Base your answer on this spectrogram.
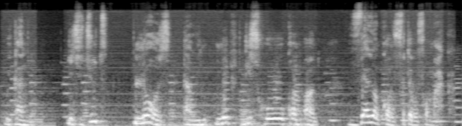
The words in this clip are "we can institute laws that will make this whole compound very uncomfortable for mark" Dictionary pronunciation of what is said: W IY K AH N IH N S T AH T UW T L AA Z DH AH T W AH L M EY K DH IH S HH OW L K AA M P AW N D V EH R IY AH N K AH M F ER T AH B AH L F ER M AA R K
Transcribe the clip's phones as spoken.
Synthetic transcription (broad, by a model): W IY K AH N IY N S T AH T UW T L AA Z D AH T W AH M EY K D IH S HH OW L K AA M P AW N D V EH R IY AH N K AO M F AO T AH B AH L F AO M AA K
